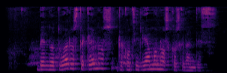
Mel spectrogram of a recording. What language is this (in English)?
Galician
